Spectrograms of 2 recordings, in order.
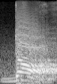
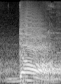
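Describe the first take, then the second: Both takes have the same delivery.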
